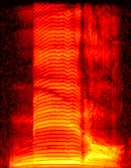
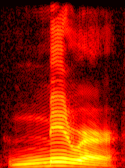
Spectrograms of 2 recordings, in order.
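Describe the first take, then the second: First: The r is a tap with the tongue touching. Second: The r is smooth with no tongue contact. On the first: The speaker calls it wrong. "닿으면" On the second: The speaker calls it right. "안 닿으면 mirror, mirror 이렇게 하는 게 정확한 발음이고요"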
